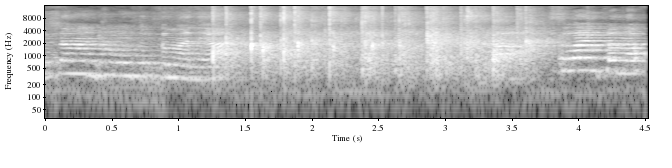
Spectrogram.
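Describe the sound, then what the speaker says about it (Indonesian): Classroom students clap together for a classmate during a social studies lesson, a burst of quick, dense claps lasting a few seconds, with a teacher's voice talking just before and after. "Tepuk tangan dulu untuk temannya."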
